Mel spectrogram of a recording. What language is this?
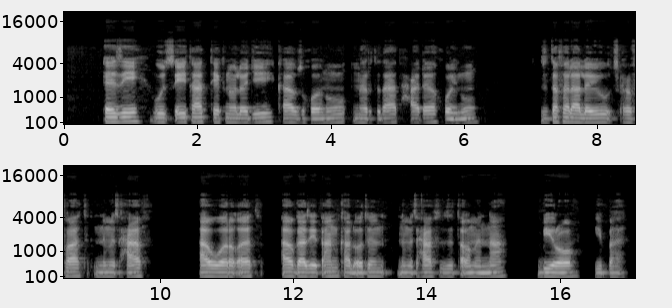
Tigrinya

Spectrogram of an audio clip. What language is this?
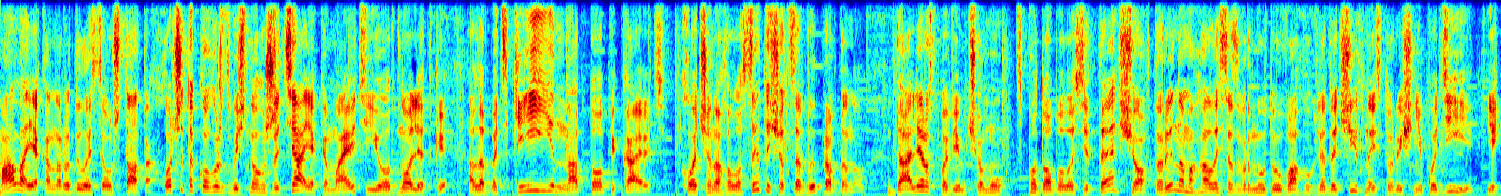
Ukrainian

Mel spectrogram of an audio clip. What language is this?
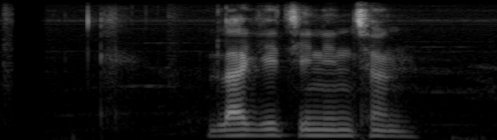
Nepali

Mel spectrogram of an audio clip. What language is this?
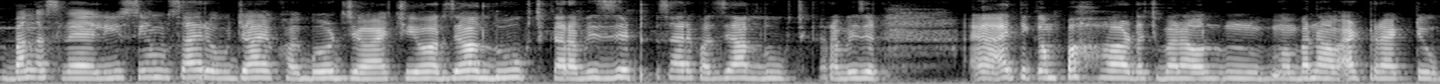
Kashmiri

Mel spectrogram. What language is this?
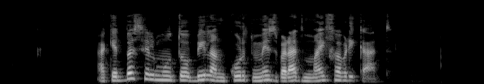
Catalan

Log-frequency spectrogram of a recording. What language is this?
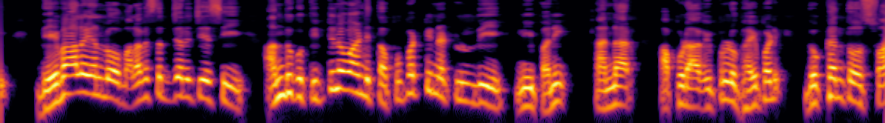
Telugu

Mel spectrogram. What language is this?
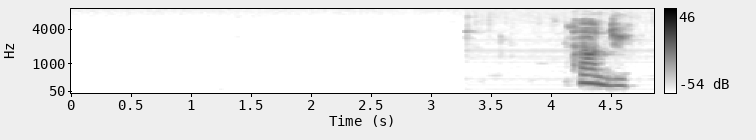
Punjabi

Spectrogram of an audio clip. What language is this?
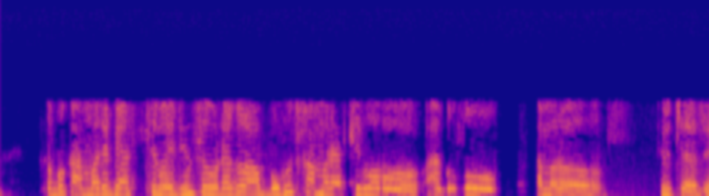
Odia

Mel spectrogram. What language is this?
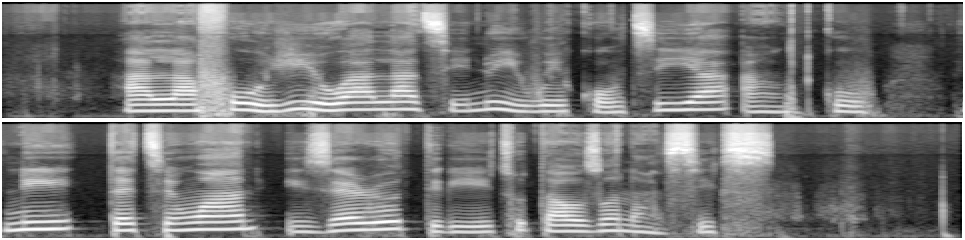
Yoruba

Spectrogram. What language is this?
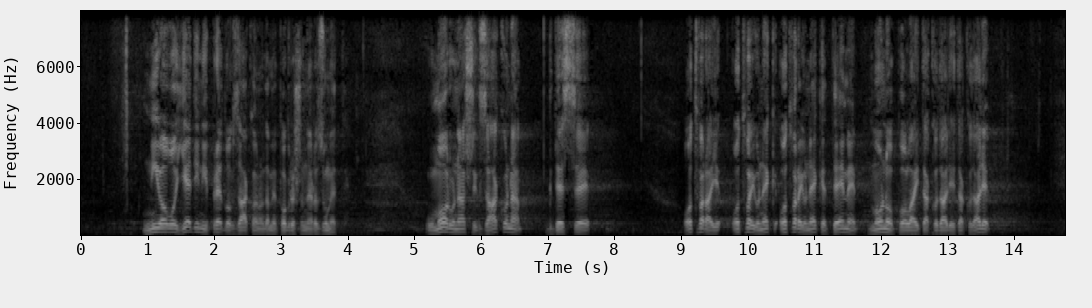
Serbian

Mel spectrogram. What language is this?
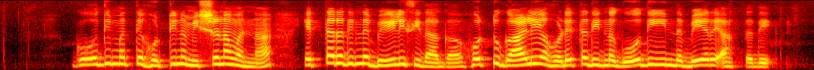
Kannada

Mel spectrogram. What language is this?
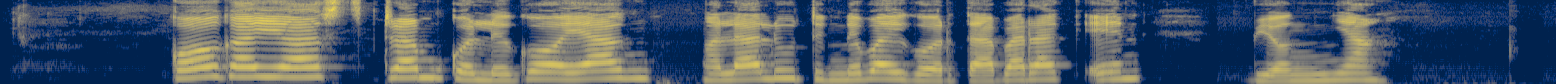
Kalenjin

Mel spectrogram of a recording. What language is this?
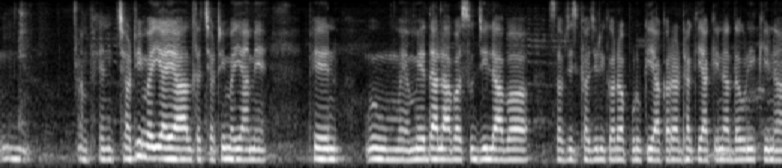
Maithili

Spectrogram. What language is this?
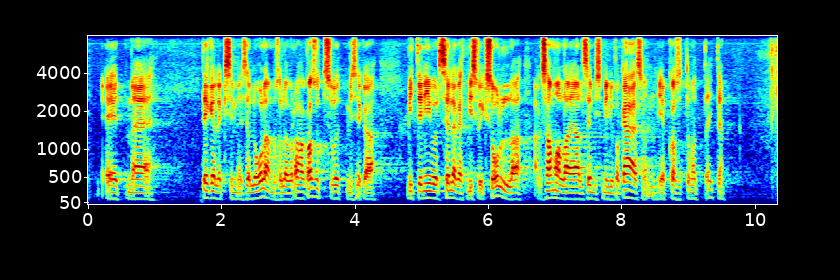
Estonian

